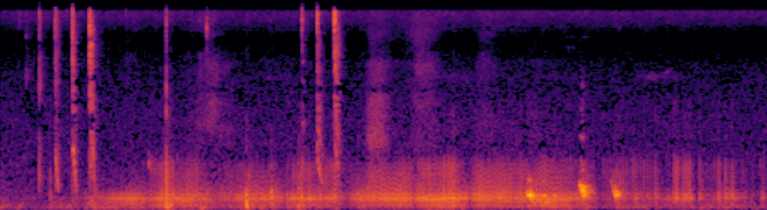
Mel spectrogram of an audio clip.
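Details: A cuddling pet cat purring in a low, continuous rumble, broken by brief clicks and taps early on and a few louder soft bursts toward the end.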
